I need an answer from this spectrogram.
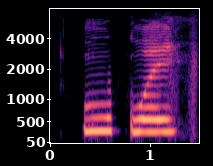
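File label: "wu gui", Mandarin Chinese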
